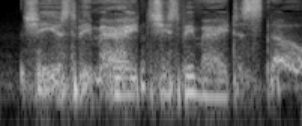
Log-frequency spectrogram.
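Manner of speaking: hushed whisper. Reading a campfire tale aloud to the others, whispering. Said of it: "why are we whispering?".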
